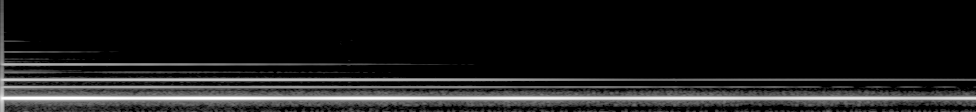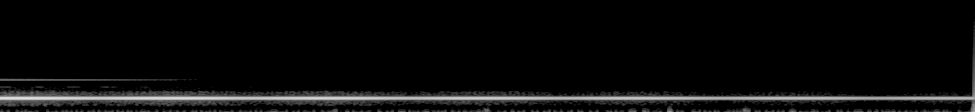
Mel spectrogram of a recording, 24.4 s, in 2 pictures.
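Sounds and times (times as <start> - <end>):
klangschale singing bowl from Nepal: 0.0 - 24.3.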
